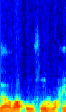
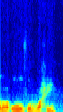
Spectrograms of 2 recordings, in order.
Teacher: فلا رؤوف الرحيم بالقصر هكذا بحذف الواو · Shown in: first take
